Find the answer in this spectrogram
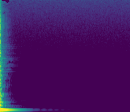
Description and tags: This drum is an authentic Sangban carved from wood in Maui and fitted with cow hide skins then sampled on Roland SPDSX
